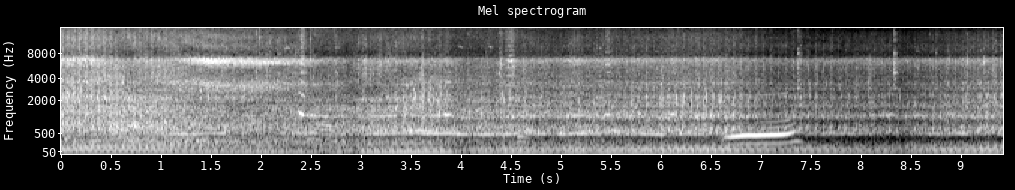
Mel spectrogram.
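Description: A Ford 6600 tractor engine runs steadily while plowing a field, with a continuous low, heavy drone that stays loud and even throughout.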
